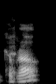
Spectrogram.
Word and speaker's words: Cabral: And, Cabral, with his low rating, I can understand that. Am I pronouncing it right? The number 10, Cabral? Yeah, Cabral, Jovan Cabral, yeah, that's correct.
